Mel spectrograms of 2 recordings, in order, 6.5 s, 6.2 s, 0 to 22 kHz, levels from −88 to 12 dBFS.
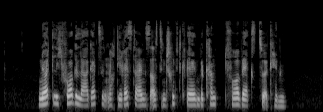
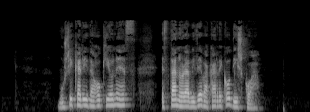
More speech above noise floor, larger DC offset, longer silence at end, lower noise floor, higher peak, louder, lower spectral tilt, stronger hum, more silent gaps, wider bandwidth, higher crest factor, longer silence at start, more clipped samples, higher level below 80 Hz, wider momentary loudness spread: second, 51 dB vs 57 dB; neither; second, 0.8 s vs 1.05 s; about the same, -77 dBFS vs -79 dBFS; second, -8 dBFS vs -2 dBFS; second, -26 LUFS vs -22 LUFS; second, -4 dB/octave vs -6 dB/octave; neither; neither; about the same, 11.5 kHz vs 11.5 kHz; about the same, 20 dB vs 22 dB; second, 0.8 s vs 1.15 s; neither; second, -82 dBFS vs -62 dBFS; second, 12 LU vs 15 LU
